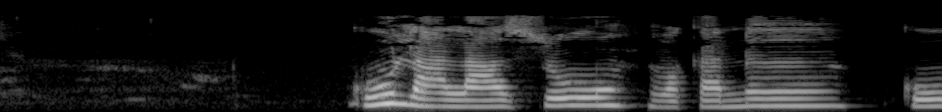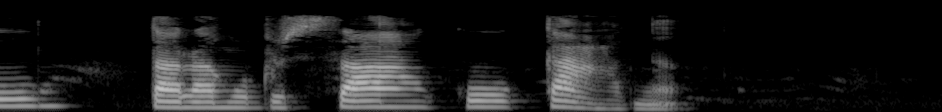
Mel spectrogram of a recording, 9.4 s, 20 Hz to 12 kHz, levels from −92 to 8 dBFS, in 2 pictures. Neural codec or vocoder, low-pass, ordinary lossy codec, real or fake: none; 7.2 kHz; MP3, 64 kbps; real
